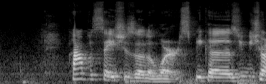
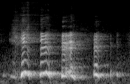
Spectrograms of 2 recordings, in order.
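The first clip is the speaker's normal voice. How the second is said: laugh; 14 semitones higher than usual. Real, not acted. Giggling after gossip.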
